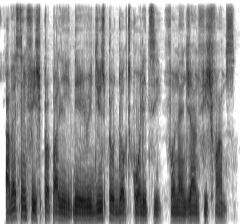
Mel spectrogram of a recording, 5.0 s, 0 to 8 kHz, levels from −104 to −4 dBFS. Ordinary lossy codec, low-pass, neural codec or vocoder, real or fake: none; 7.2 kHz; none; real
